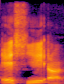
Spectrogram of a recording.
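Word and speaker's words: ش: Sya bacanya Sya tulisannya s y a kalau ini tulisannya t s a balii Nah ini baru Sya atau syin Nah jadi ini dipanjangkan bibirnya ke depan Sya tulisannya pakai y ya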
